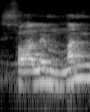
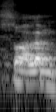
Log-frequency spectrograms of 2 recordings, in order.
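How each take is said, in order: First: The final N sound is pronounced. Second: The final N sound is silent. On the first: The speaker calls it wrong. "सोलेमन नहीं पढ़ेंगे" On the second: The speaker calls it right. "सोलम पढ़ेंगे"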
